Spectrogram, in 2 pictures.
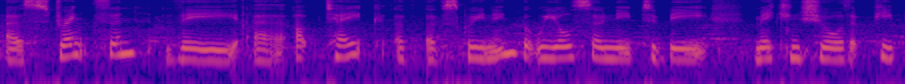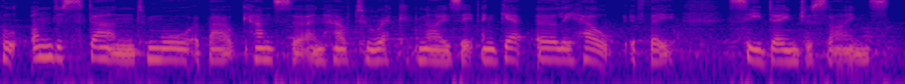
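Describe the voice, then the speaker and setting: A woman giving an interview statement in a steady way with some fillers. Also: medium pitch, a little slow, gravelly.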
